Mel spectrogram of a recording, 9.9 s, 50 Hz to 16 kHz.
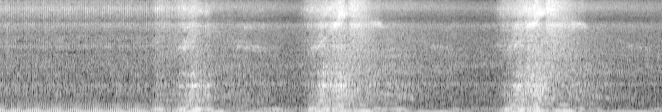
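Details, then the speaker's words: Gen1 Chevy Cruze 1.4T, tuned by Trifecta, after ZZP catless downpipe and mid pipe install on stock exhaust, warm start: three clean revs rise and fall evenly with faint turbo whistle on each climb, no rattles; normal start and rev with turbo spool. "I guess that was more of a warm start, but"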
